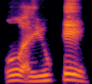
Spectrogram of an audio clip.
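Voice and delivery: lightly high, soft mock-dainty tone; a hint of sweet daintiness as he wakes his wife; mock delicate voice. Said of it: "in a delicate voice".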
